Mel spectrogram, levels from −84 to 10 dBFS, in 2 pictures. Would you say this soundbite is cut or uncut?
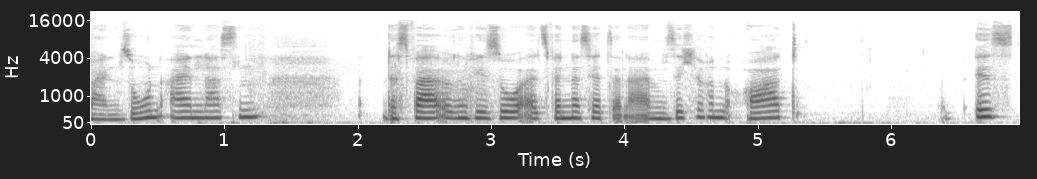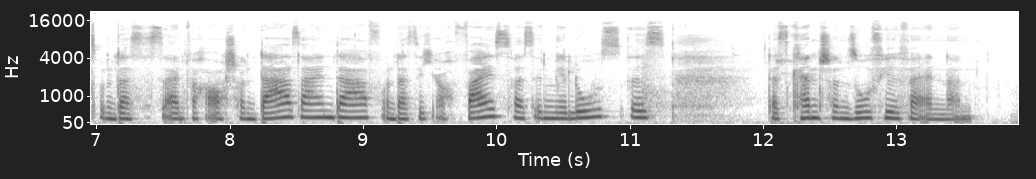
uncut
